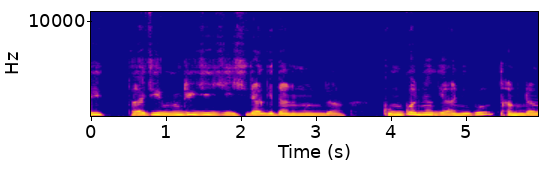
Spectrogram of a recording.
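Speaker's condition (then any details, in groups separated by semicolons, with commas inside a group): Brain lesion disability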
